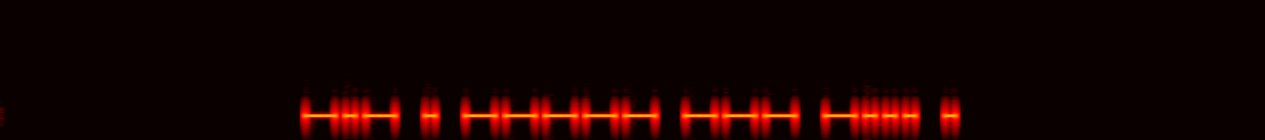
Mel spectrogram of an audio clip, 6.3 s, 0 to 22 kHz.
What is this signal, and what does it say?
Morse code, heard as a keyed tone, about 24 wpm, 700 Hz. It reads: KE0OBE
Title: Speed Racing - USA Call Signs 20wpm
